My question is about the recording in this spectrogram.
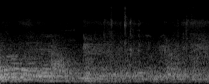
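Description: Faint background voices and room noise in a pool hall, with one short sharp knock right at the start.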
